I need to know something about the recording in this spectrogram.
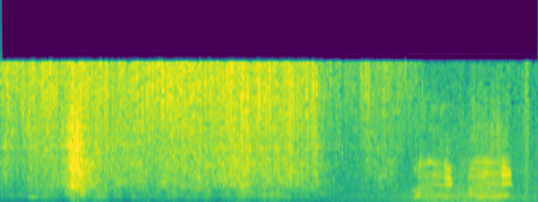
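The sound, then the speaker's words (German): A steady rush of spraying water pours down like a heavy shower for several seconds, with a brief surge early on and warbling squeaky tones near the end. “Und am Ende riesige Rüsselregendusche.”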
